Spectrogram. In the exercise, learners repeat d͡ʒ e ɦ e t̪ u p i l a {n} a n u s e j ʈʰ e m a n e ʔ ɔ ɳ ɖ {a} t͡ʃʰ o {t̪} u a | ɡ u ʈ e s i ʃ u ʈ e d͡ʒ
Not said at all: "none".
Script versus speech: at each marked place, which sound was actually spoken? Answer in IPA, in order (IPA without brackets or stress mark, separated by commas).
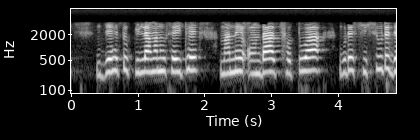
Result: m, a, t̪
